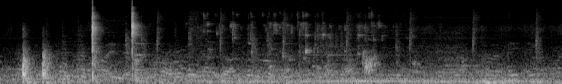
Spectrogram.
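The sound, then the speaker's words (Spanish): Several quick glassy clinks come first, then a steady splashing stream of lemonade being poured, with soft murmuring voices underneath. “Aquí está la limonada.”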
